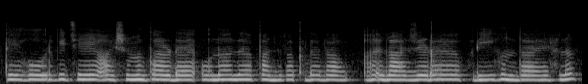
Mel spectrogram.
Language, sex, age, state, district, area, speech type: Punjabi, female, 18-30, Punjab, Shaheed Bhagat Singh Nagar, rural, spontaneous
